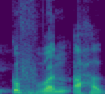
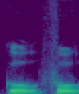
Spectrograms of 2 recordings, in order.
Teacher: فا ساکن کرتے ہیں جبکہ فا کے اوپر بھی پیش ہے، کاف پیش کو، فا پیش فو، کوفو، کفون احد، وَلَمْ یَکُن لَهُ کُفُوًا احد۔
